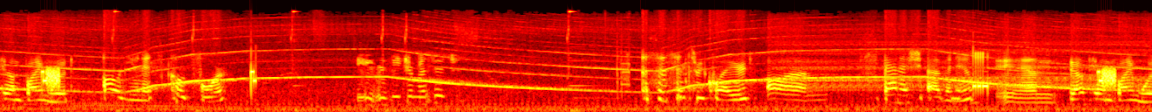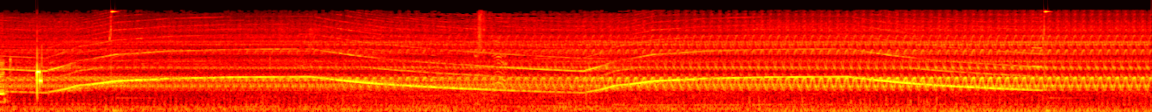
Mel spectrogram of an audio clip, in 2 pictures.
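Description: A siren wails nearby, rising and falling slowly.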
